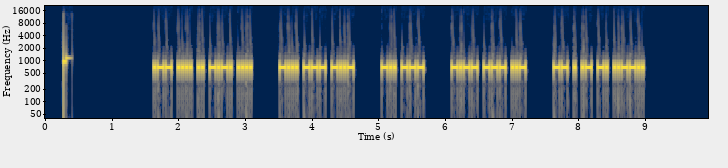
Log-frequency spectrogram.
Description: Morse code, heard as a keyed tone, about 41 wpm, 700 Hz. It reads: WHICH BOX DO YOU MEAN?
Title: 2x Word-Spacing - Sentences from Top 500 Words - 40wpm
